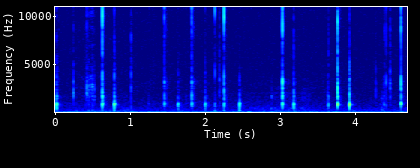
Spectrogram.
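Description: Thumbs press the face buttons and joysticks of a red camo plastic PS4 game controller held in both hands. About nineteen sharp, dry clicks come at an irregular pace, each bright and very brief with no ring. A faint, steady hiss sits underneath.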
